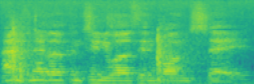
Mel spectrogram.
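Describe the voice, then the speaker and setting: An actor playing a clergyman in a radio drama, reciting a burial service in a measured, solemn, declamatory way. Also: on the low side, steady tone, slight background noise, lightly acted. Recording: echoing church-like acoustic.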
